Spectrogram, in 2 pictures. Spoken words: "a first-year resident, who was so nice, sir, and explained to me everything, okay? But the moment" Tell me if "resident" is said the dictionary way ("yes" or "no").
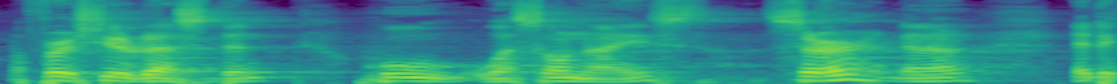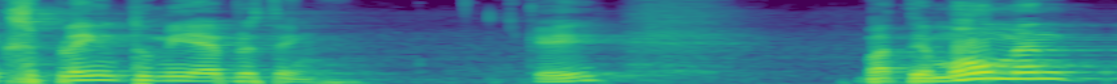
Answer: no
